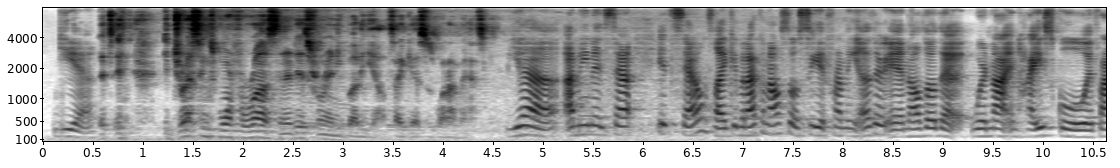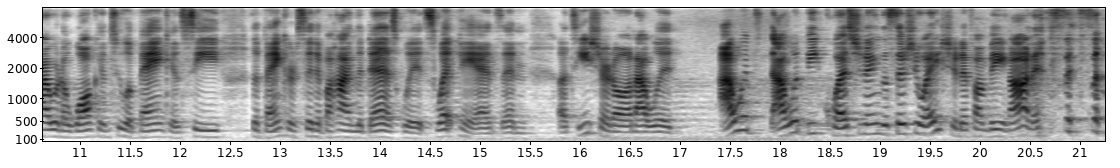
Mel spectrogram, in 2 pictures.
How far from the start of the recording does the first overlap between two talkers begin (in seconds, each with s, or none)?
none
